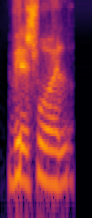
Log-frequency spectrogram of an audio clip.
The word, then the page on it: visual: Indian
